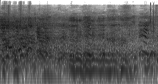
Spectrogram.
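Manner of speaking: high, loud, stretched-out yell; retold scream of pain and frustration; agonized cursing. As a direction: curse in mock agony at each jolt. Retells swearing at every bump.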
